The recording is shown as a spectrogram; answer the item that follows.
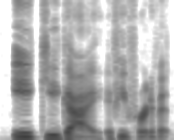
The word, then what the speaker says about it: Ikigai: Yes, it's pronounced Ikigai if you've heard of it before.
